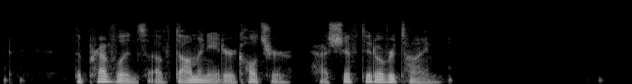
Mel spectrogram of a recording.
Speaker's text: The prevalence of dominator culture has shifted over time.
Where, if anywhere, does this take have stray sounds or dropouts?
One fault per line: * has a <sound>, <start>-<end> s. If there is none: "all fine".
all fine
